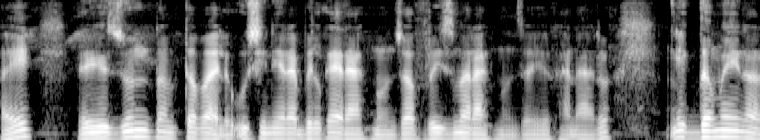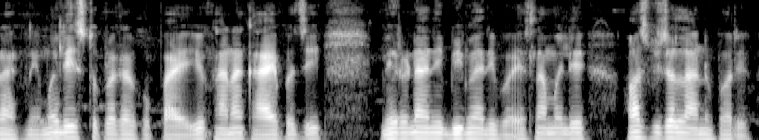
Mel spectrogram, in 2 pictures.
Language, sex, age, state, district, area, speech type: Nepali, male, 45-60, West Bengal, Jalpaiguri, urban, spontaneous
